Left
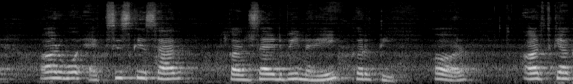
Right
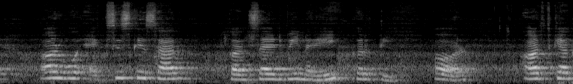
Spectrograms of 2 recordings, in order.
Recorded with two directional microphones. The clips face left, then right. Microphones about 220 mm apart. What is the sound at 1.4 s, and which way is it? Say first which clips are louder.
A woman's voice: left 3 dB; 45° left (ahead or behind).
